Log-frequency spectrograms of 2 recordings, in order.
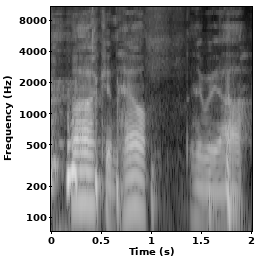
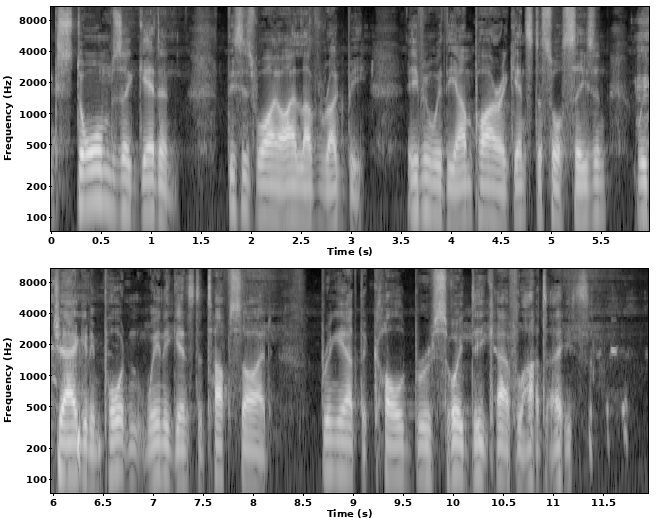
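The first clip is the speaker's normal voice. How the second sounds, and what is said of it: Impersonates a rugby fan. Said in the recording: “it was a bang on. It was a bang on impersonation”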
